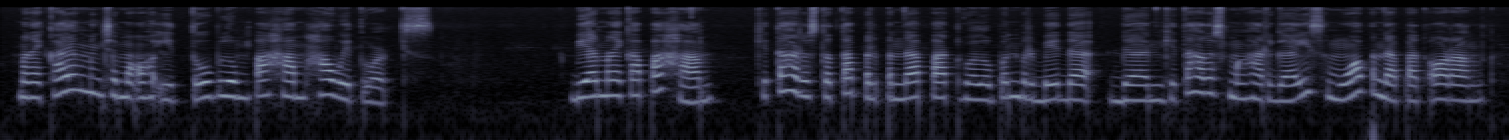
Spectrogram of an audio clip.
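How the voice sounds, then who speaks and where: In a very clean recording with a silent background, a woman talks at a moderate pace in a high pitch with ordinary pitch variation. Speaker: solo podcaster. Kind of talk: casual monologue.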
